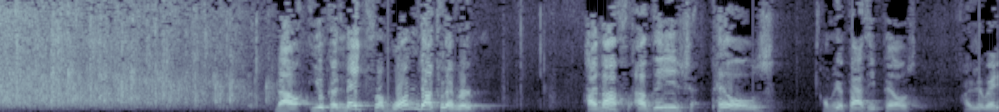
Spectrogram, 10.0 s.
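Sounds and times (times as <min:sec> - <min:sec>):
audience applause for a gentleman from the crowd: 0:00.0 - 0:02.8
speech: 0:02.8 - 0:04.9, 0:05.9 - 0:09.9.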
